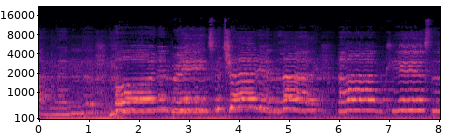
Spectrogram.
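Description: Women's voices singing a slow lullaby duet in long, held phrases, with soft acoustic guitar accompaniment.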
